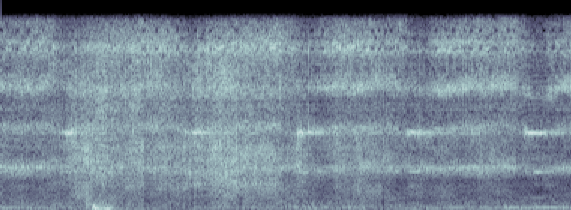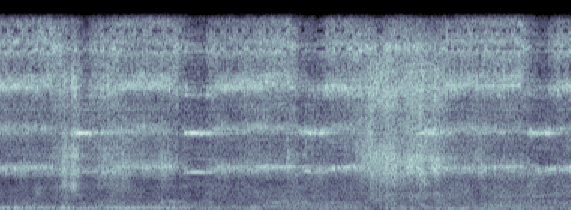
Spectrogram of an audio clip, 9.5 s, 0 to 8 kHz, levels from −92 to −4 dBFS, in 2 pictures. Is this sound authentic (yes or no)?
no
